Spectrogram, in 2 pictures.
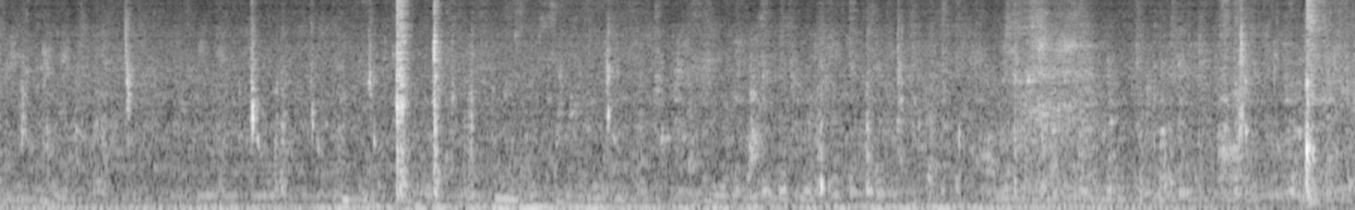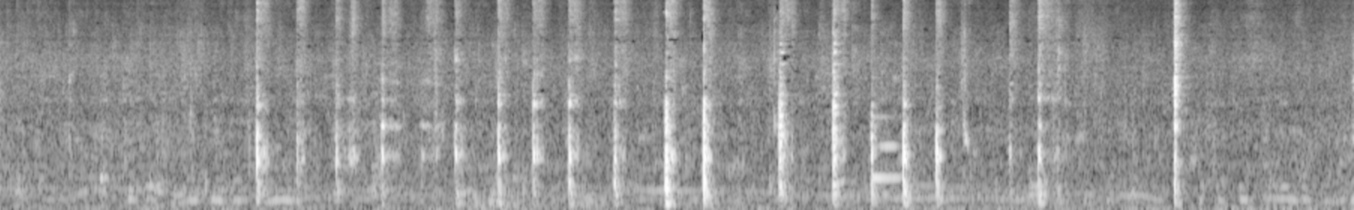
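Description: A metal spoon clinking and scraping against a stainless steel bowl as rice is mixed with jjajang sauce. A few scattered clicks come first, then a quick run of clinks, about three a second, through the second half.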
